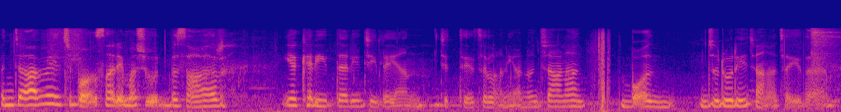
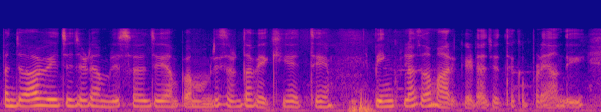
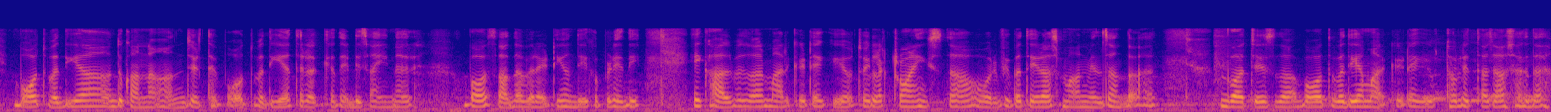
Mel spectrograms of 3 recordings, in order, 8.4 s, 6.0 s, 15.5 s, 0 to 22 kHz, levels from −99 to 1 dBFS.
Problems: background sounds at intervals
